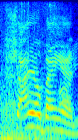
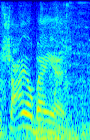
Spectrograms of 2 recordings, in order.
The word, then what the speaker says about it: Siobhan: I was working on Shioban. Then, yeah, so that name, you pronounce that name Siobhan, I think. Shaban.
